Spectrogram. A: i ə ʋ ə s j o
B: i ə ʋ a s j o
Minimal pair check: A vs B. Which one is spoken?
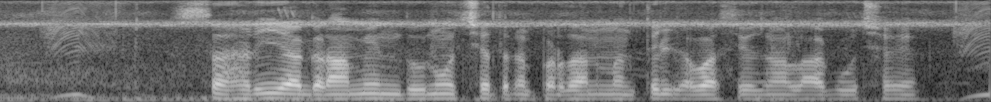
B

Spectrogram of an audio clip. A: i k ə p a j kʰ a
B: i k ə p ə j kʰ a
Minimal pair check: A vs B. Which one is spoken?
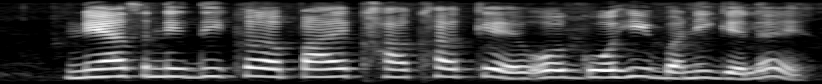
A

